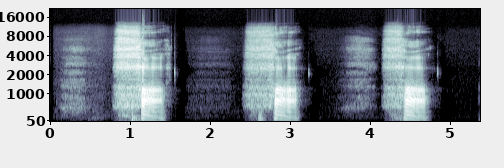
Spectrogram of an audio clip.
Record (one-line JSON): {"exhalation_length": "5.4 s", "exhalation_amplitude": 32768, "exhalation_signal_mean_std_ratio": 0.35, "survey_phase": "beta (2021-08-13 to 2022-03-07)", "age": "45-64", "gender": "Male", "wearing_mask": "No", "symptom_cough_any": true, "symptom_runny_or_blocked_nose": true, "symptom_shortness_of_breath": true, "symptom_sore_throat": true, "symptom_fatigue": true, "symptom_headache": true, "smoker_status": "Ex-smoker", "respiratory_condition_asthma": false, "respiratory_condition_other": false, "recruitment_source": "Test and Trace", "submission_delay": "2 days", "covid_test_result": "Positive", "covid_test_method": "RT-qPCR", "covid_ct_value": 26.3, "covid_ct_gene": "N gene"}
